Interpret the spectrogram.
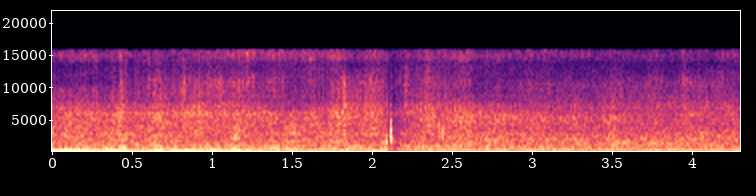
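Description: Passenger train rolling slowly out of a station, a steady low rumble, with a faint click about two seconds in.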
